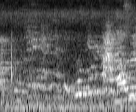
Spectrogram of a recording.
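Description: Children talking and calling out, one saying 'bhalu' (bear) near the end, over a steady low hum.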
